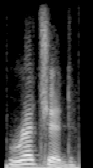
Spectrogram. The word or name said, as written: wretched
